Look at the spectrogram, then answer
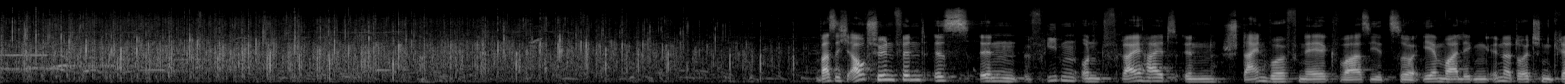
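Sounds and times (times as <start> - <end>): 
audience applause: 0.0 - 8.2
speech: 8.2 - 15.6.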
